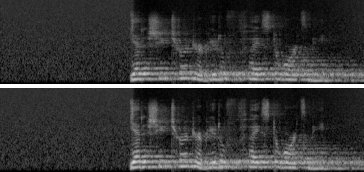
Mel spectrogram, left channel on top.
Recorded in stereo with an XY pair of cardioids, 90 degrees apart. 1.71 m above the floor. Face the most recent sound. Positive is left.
turn(degrees=-50)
